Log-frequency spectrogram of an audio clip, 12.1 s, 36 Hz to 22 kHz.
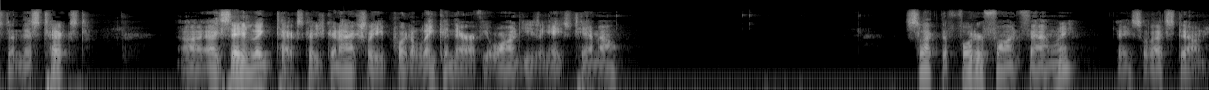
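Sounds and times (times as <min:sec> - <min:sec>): faint computer mouse click: 0:07.4 - 0:07.7.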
